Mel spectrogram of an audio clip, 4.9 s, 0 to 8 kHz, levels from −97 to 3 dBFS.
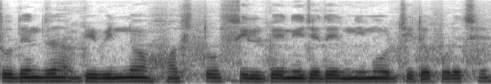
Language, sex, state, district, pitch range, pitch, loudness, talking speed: Bengali, male, West Bengal, Kolkata, 110-120 Hz, 115 Hz, -13 LUFS, 85 wpm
